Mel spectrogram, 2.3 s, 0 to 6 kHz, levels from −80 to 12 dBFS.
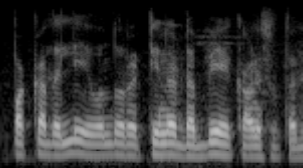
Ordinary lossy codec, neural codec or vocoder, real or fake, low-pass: AAC, 32 kbps; none; real; 5.4 kHz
